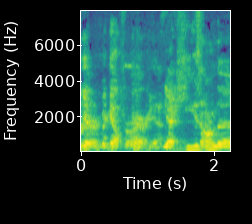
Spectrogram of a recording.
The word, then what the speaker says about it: Miguel Ferrer: That's how you pronounce his last name? Miguel Ferrer? Yeah, Miguel Ferrer, yeah.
